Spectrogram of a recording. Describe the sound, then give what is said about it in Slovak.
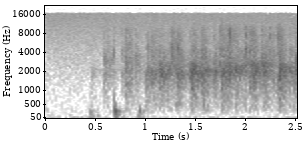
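An audience at a discussion event bursts into applause to thank the guests, after a few sharp opening claps, settling into a steady, dense patter of many hands clapping at moderate volume, with no talking. “Ďakujem ešte raz vám všetkým a pomôžte mi prosím poďakovať potleskom aj našim dnešným hostom”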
